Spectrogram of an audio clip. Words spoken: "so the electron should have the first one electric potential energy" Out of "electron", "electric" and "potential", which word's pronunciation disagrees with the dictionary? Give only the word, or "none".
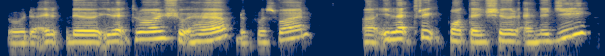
none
